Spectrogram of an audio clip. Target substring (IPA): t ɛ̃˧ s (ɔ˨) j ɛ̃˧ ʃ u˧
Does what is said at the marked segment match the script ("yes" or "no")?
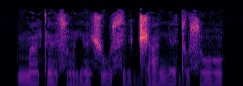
no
